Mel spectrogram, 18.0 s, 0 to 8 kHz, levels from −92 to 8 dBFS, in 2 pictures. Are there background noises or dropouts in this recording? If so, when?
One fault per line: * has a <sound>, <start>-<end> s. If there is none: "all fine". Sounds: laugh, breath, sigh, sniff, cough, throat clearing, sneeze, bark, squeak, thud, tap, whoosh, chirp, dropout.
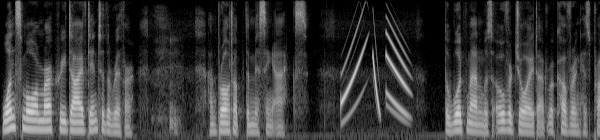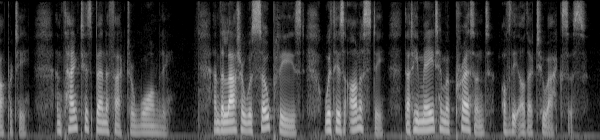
* has a laugh, 2.3-2.8 s
* has a chirp, 5.1-6.2 s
